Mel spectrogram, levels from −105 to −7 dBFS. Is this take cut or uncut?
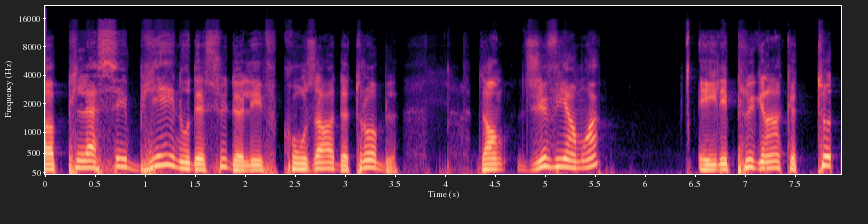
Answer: cut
